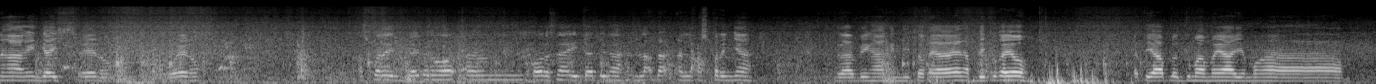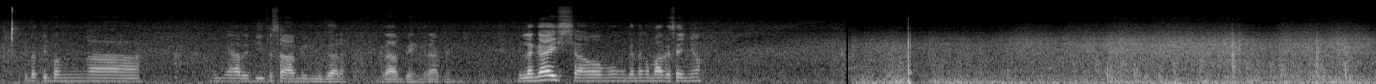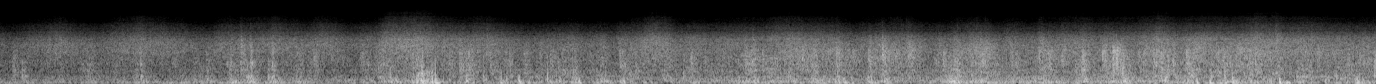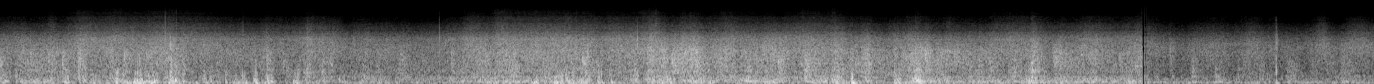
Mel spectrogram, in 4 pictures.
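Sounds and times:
metal roof knocking and rattling: 0.0 - 12.9, 24.5 - 55.0
strong wind gusting: 0.0 - 55.0
wind buffeting microphone: 0.0 - 55.0.

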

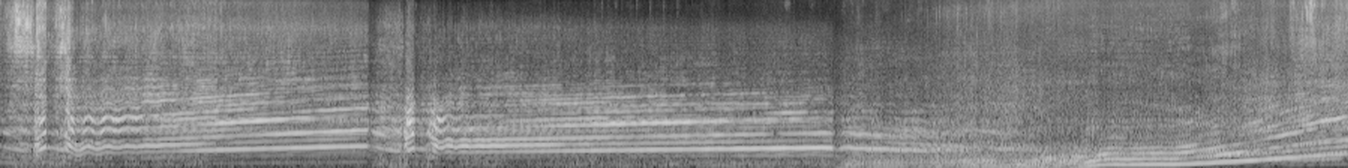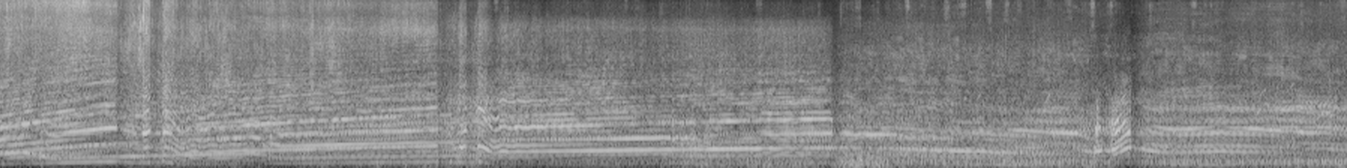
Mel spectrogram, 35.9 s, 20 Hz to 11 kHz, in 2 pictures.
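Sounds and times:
car engine revving with upshifts: 0.0 - 35.9
distant engine holding high revs: 0.0 - 35.9.

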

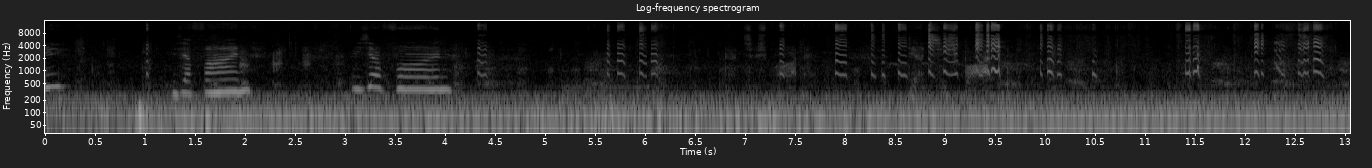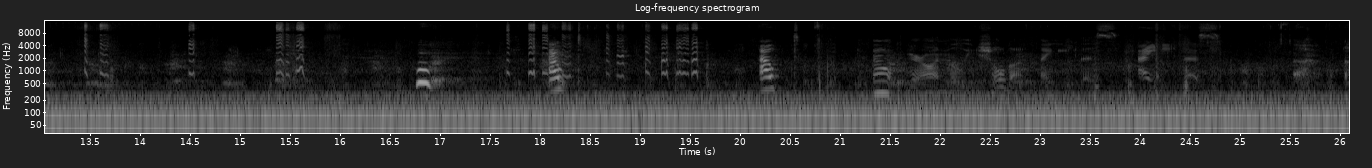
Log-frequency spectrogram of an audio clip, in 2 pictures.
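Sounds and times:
steady low hum: 0.0 - 26.0
dog chewing: 4.1 - 16.7, 17.4 - 25.6
squeaky dog toy squeaking: 7.9 - 10.2, 11.4 - 12.9, 15.4 - 15.8, 17.6 - 19.7.

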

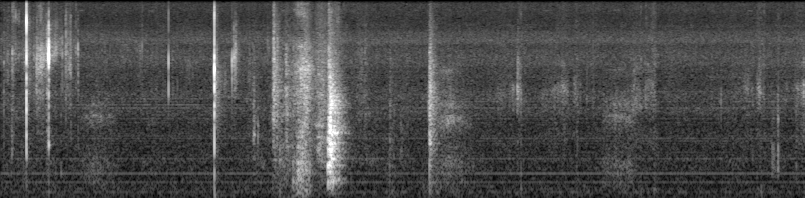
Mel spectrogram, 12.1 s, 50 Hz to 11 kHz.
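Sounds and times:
tape rustle: 0.0 - 1.2.

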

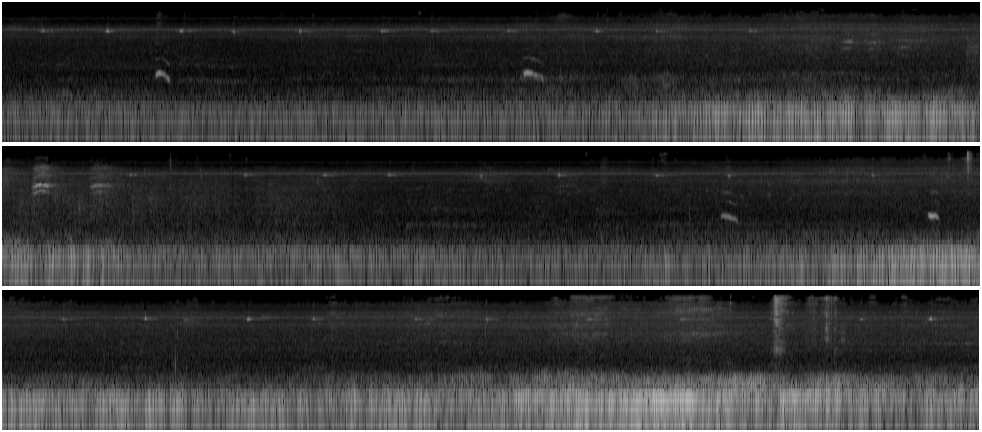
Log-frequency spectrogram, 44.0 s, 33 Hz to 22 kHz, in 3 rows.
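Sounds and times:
low uneven rumble: 7.3 - 19.2, 23.4 - 43.9
low bird call: 7.6 - 8.2, 25.4 - 25.8, 28.5 - 29.2
birds chirping and calling: 28.6 - 28.9.

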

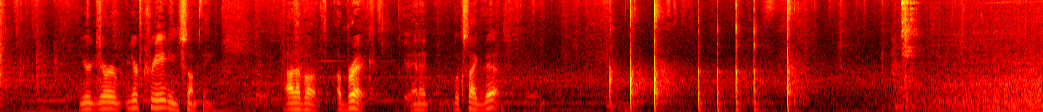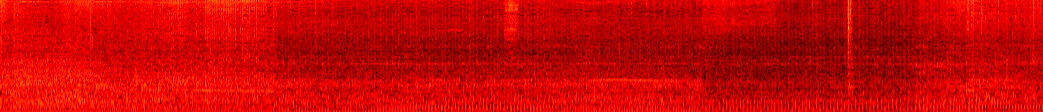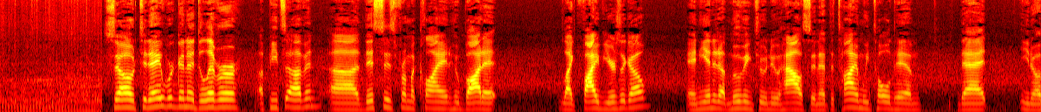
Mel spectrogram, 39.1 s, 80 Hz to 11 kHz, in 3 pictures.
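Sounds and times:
forklift engine humming: 0.0 - 7.5, 11.0 - 27.4.

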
